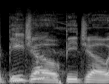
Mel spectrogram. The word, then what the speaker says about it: Bjo: Is it Bjo? It is Bjo. It's Betty Jo, shortened to Bjo.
